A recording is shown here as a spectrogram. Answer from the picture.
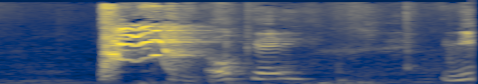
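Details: Angry Chihuahua named Nikki: one loud, sharp, high bark bursts out, then trails into a few softer, rough yapping yelps over about two seconds, with a faint voice near the end.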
